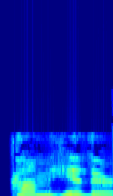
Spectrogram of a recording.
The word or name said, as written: come-hither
